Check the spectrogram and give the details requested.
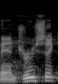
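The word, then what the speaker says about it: Andrucyk: is in reality uh my last name is pronounced like the boy's name andrew who is sick you run it together you have andrew sick it's that simple it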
